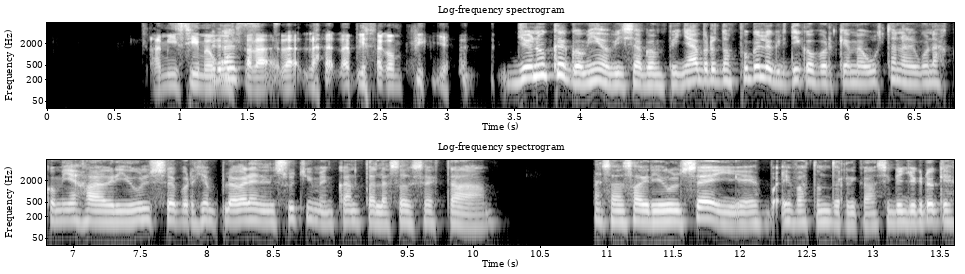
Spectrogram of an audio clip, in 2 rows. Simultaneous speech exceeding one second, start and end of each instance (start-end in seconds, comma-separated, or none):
none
